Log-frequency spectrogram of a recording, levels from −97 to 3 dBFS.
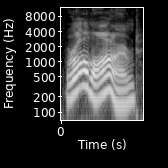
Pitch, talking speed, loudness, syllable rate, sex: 215 Hz, 215 wpm, -13 LUFS, 6.9 syllables/s, male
